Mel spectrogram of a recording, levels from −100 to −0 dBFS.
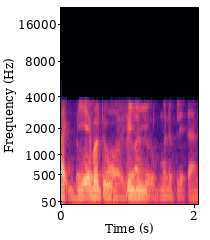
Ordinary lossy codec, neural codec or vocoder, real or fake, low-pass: none; none; real; 3.6 kHz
